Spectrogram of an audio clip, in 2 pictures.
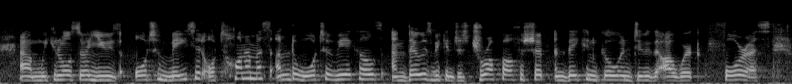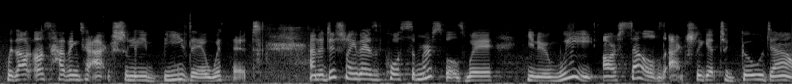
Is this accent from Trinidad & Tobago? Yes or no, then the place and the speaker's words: yes; Trinidad & Tobago; I'm from Trinidad and Tobago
